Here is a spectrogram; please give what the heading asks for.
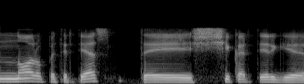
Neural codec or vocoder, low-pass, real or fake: none; 5.4 kHz; real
